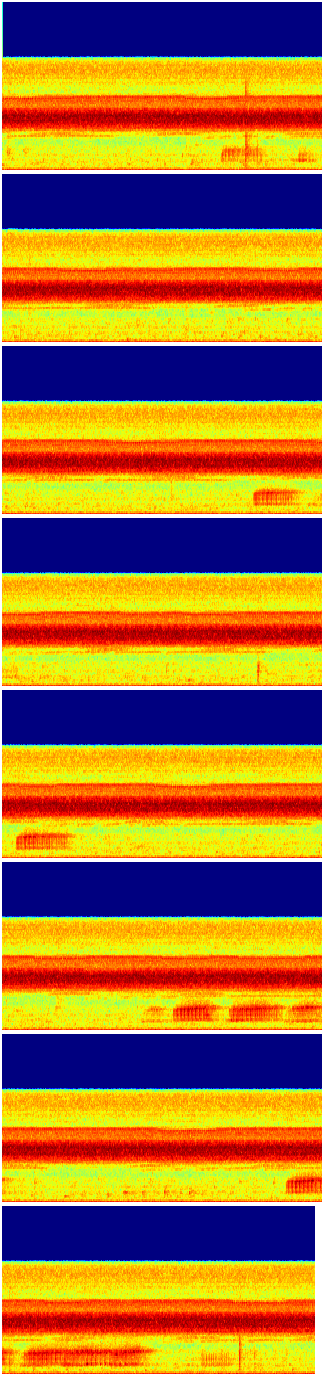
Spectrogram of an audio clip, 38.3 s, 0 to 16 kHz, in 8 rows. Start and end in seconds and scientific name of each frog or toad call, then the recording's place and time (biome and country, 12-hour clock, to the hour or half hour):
3.1	4.4	Boana albopunctata
13.1	14.6	Boana albopunctata
19.1	20.4	Boana albopunctata
26.2	29.0	Boana albopunctata
32.9	36.0	Boana albopunctata
Cerrado, Brazil, 5am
